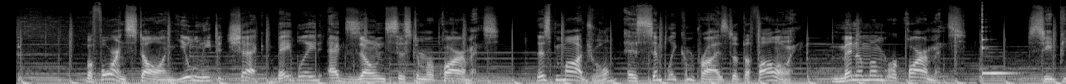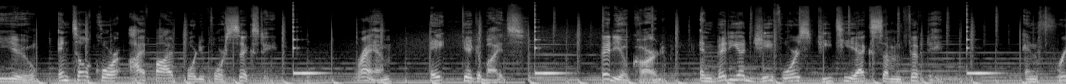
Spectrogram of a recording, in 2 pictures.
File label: E Learning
